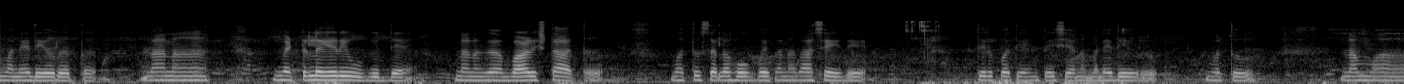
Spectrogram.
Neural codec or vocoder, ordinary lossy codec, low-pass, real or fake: none; none; none; real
